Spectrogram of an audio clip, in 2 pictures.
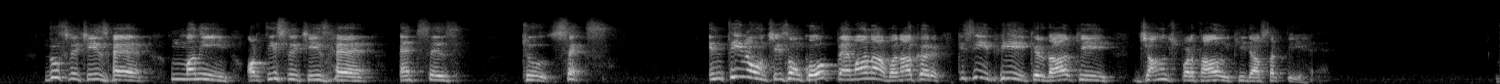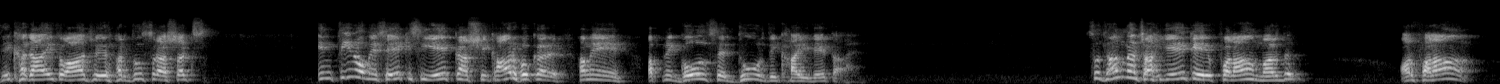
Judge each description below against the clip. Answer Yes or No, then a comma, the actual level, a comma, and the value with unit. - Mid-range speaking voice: No, high, 220 Hz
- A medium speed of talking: Yes, average, 125 wpm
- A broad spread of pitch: No, average, 4.2 semitones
